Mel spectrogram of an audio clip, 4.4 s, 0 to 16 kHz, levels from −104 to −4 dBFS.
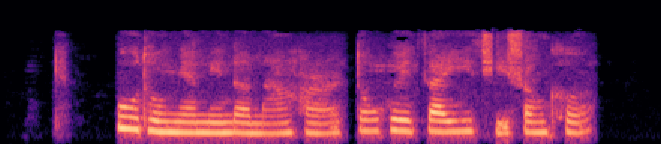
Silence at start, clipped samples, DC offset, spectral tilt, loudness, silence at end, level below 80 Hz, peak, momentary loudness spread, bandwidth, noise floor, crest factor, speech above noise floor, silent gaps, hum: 0.4 s; under 0.1%; under 0.1%; -5 dB/octave; -22 LUFS; 0.45 s; -64 dBFS; -6 dBFS; 9 LU; 8 kHz; -48 dBFS; 16 dB; 26 dB; none; none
